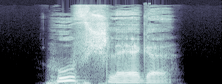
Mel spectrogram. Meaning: nominative/accusative/genitive plural of Hufschlag
- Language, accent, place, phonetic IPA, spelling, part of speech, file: German, Germany, Berlin, [ˈhuːfˌʃlɛːɡə], Hufschläge, noun, De-Hufschläge.ogg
